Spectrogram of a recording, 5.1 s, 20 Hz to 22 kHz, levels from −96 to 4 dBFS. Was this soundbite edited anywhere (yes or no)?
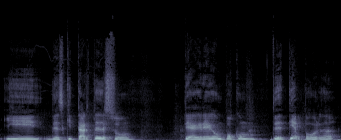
yes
